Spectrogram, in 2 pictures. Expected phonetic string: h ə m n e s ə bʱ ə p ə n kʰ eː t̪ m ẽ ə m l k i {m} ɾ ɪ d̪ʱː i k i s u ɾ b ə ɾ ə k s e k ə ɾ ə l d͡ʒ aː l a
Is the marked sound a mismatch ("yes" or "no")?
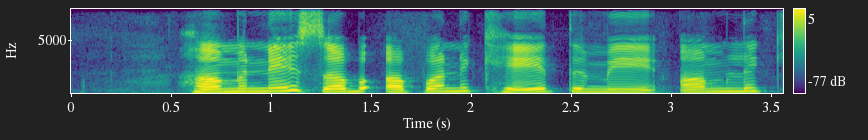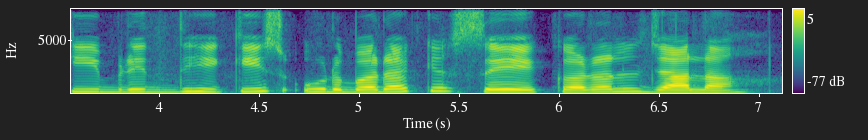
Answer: yes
